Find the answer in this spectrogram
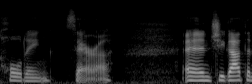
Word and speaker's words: Cera: And my mom's like, oh, well, there's a little girl dinosaur called Sarah. It's spelled Cera because she's a triceratops.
